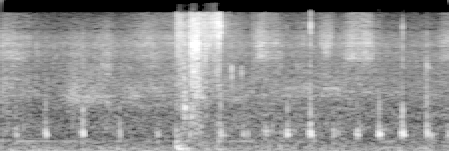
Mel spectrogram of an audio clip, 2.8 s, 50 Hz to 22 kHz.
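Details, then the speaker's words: Ford Fiesta Mk7, driver side rear wheel jacked up and spun by hand, no engine: light, evenly spaced clicks four to five a second, stopping when a finger touches the centre cap; cause was a loose wheel centre cap. "If you can hear that, if I put my finger on there, the noise stops. It was a loose center cap the whole time."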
